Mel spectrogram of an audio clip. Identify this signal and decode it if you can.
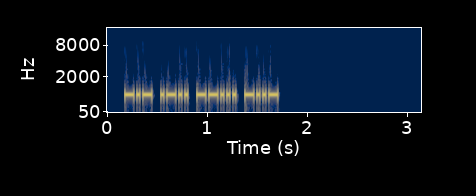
Morse code, heard as a keyed tone, about 40 wpm, 700 Hz. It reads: KL7X
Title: DXCC-100 Call Signs - 4 Characters - 40wpm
